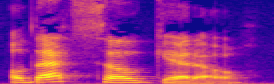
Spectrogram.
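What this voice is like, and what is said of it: Very fake put-on voice. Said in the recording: “Wow, I just put on a very fake voice.”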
